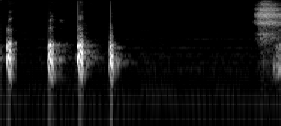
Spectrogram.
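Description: A parrot lets out four gruff, growling squawks in quick, evenly spaced succession, like a metal vocalist, then a harsher, rasping screech starts right at the end. Loud and close, with no talking.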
